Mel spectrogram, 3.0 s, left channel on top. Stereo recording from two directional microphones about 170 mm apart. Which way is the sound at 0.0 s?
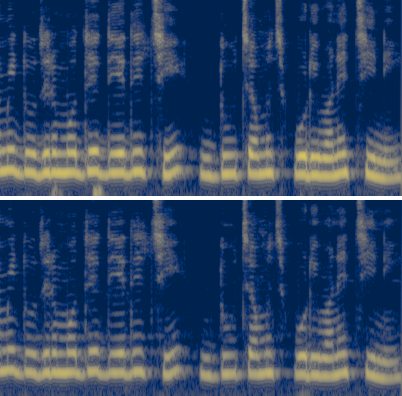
25° left (ahead or behind).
